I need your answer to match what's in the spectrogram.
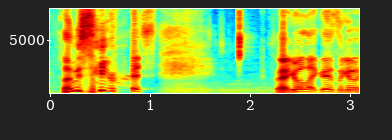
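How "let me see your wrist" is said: put-on high old-man voice breaking into a laugh. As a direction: squeak it out and laugh mid-line. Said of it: "He says".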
